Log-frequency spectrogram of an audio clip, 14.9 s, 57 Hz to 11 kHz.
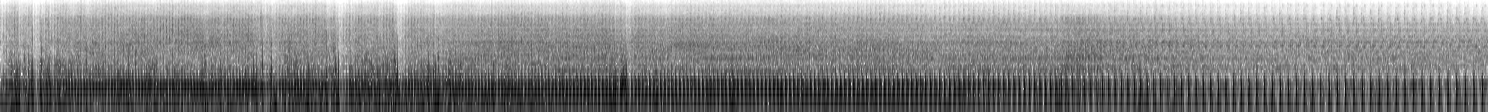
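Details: Sterling Honda-clone 6.5 hp engine on 3-inch trash pump, previously seized, primed and started on choke: starts and settles into an even, steady idle with regular firing; healthy.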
